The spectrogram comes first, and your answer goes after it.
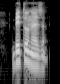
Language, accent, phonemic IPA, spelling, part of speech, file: French, France, /be.tɔ.nøz/, bétonneuse, noun, LL-Q150 (fra)-bétonneuse.wav
- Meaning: cement mixer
